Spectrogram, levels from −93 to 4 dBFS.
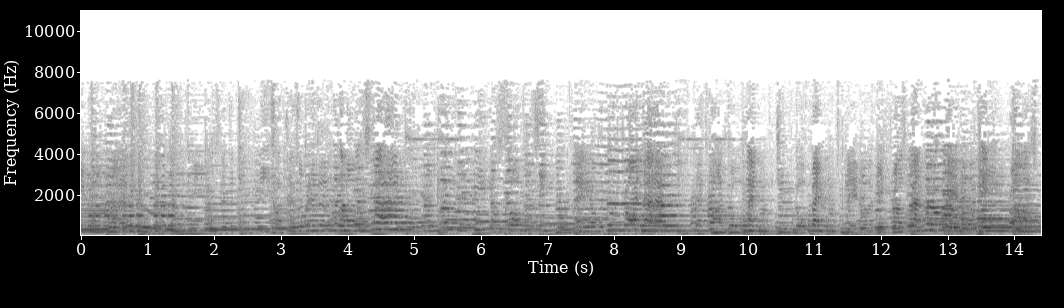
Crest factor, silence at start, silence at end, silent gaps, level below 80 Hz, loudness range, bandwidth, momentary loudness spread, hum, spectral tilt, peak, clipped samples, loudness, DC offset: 16 dB; 0 s; 0 s; none; -52 dBFS; 3 LU; 8 kHz; 8 LU; none; -6 dB/octave; -14 dBFS; under 0.1%; -30 LUFS; under 0.1%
